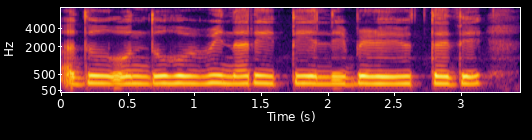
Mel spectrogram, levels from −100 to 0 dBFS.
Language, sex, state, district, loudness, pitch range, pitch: Kannada, female, Karnataka, Bidar, -13 LUFS, 215-225 Hz, 220 Hz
